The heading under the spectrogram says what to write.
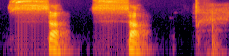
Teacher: It is articulated with the predorso de la lengua, which goes up and produces a lot of friction against the alveolos. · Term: predorso alveolar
